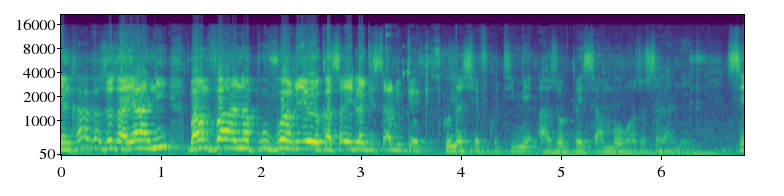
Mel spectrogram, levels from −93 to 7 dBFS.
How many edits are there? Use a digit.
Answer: 1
